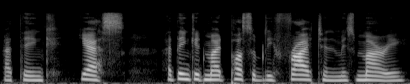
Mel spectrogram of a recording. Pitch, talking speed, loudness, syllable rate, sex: 205 Hz, 145 wpm, -20 LUFS, 4.3 syllables/s, female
